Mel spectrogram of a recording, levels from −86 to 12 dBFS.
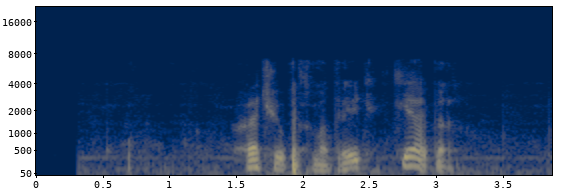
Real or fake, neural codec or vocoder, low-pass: fake; codec, 24 kHz, 1.5 kbps, HILCodec; 7.2 kHz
